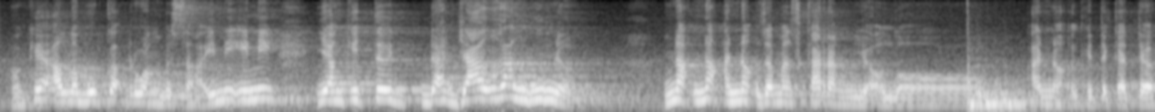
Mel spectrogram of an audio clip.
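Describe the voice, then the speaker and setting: A woman's voice: medium pitch, darkish tone. A woman with a Malaysian Malay accent gives a religious talk to an audience. She is chatty and humorous, acts out everyday stories and often checks with her listeners. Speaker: religious speaker. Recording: echoey hall with faint background noise.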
